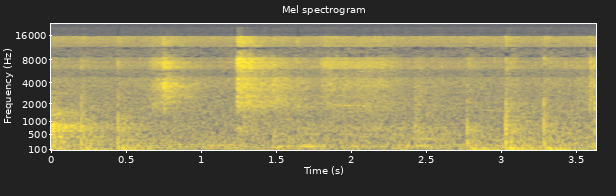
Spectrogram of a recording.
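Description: Soft, low hollow taps from finger percussion over the side of the chest, giving a resonant note.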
